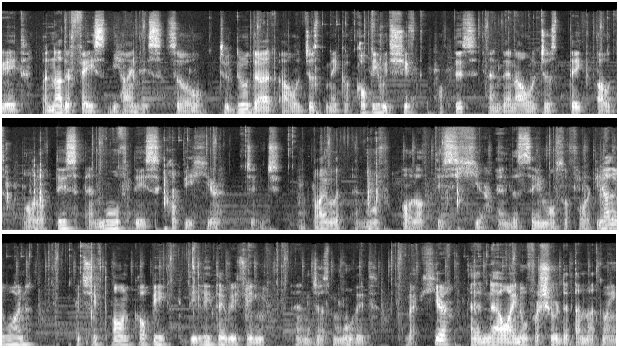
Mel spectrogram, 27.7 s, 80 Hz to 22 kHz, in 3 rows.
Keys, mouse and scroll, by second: 2.0 alt+right click, 3.1 middle click, 3.9 middle click, 5.3 shift+click, 7.6 ctrl+click, 8.0 ctrl+click, 9.0 middle click, 9.3 right click, 9.7 F3, 10.3 right click, 10.9 middle click, 11.6 F3, 12.7 click, 13.5 click, 13.9 middle click, 14.3 click, 14.7 F3, 15.9 F3, 17.6 middle click, 17.9 middle click, 19.2 click, 19.4 shift+click, 20.9 click, 21.2 click, 22.0 ctrl+click, 22.5 ctrl+click, 23.3 middle click, 23.8 click, 25.1 middle click, 25.6 alt+Pause, 26.5 alt+Pause.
